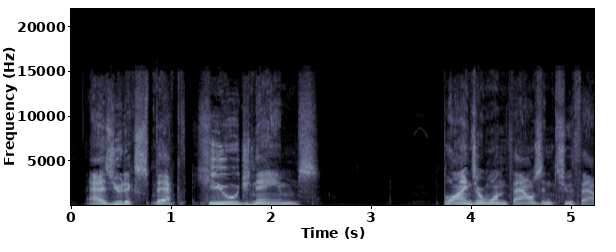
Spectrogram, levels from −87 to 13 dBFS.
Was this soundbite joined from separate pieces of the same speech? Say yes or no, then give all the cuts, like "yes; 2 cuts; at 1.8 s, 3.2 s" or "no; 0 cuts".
yes; 1 cut; at 3.9 s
